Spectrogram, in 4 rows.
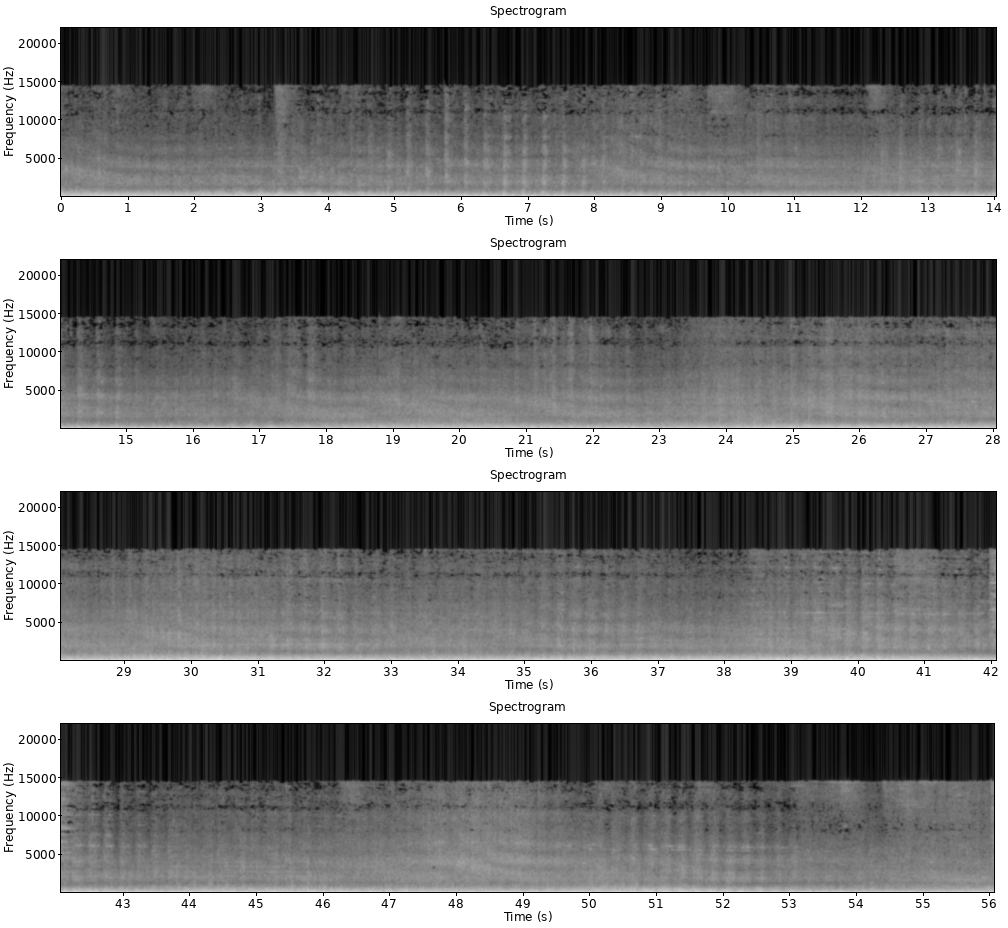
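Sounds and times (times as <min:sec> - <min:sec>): wheels clicking over rail joints: 0:00.0 - 0:56.0
freight cars rumbling past: 0:49.3 - 0:56.0.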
